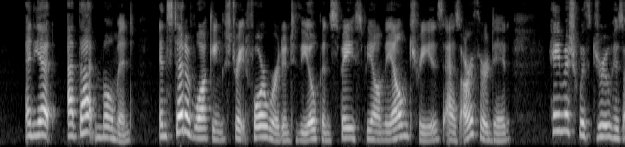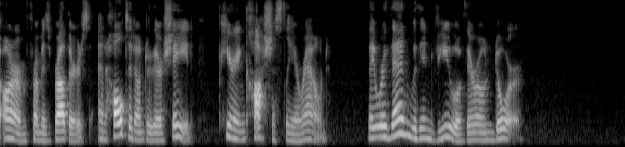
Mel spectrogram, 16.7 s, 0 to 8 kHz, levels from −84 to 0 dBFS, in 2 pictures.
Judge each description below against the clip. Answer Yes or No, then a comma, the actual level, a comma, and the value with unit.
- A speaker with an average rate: Yes, average, 160 wpm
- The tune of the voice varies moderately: No, wide, 6.1 semitones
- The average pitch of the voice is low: No, medium, 185 Hz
